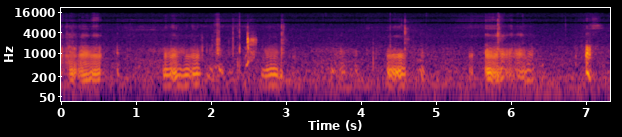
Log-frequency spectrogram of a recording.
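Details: Shih Tzu puppy, female, playing rough: short harmonic growly grunts and whines in bursts around one second apart, with faint rustling between.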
